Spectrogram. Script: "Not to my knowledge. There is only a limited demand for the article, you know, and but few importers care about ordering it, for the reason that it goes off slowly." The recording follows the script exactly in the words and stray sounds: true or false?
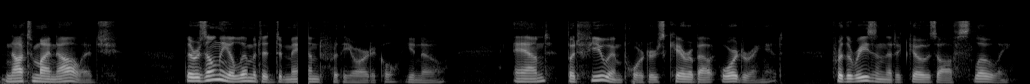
false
